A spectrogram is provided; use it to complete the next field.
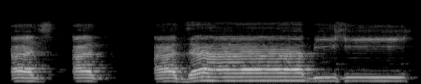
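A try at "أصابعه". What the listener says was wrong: A-nya panjang. Asabi'ihi. Asabi'ihi.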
